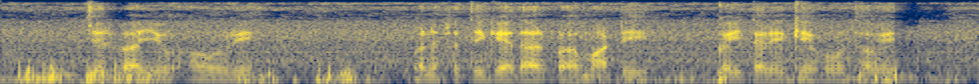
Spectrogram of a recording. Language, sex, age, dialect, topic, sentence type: Bhojpuri, male, 31-35, Northern, agriculture, statement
